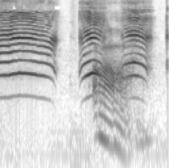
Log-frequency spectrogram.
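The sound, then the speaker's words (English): A man's voice imitates a wailing baby cry in two drawn-out, high-pitched bursts, the first steady and the second wavering, with a brief pause between them. “That was an actual man trying to do a baby noise right there.”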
